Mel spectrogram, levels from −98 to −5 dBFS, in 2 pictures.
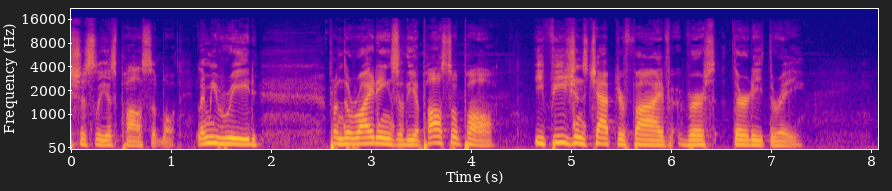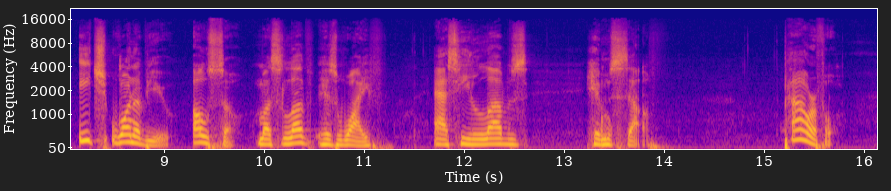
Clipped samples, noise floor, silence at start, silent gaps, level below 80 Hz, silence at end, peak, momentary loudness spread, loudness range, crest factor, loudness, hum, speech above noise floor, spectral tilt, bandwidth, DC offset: under 0.1%; -58 dBFS; 0 s; none; -40 dBFS; 0.45 s; -8 dBFS; 12 LU; 3 LU; 16 dB; -23 LUFS; none; 36 dB; -6 dB/octave; 15.5 kHz; under 0.1%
